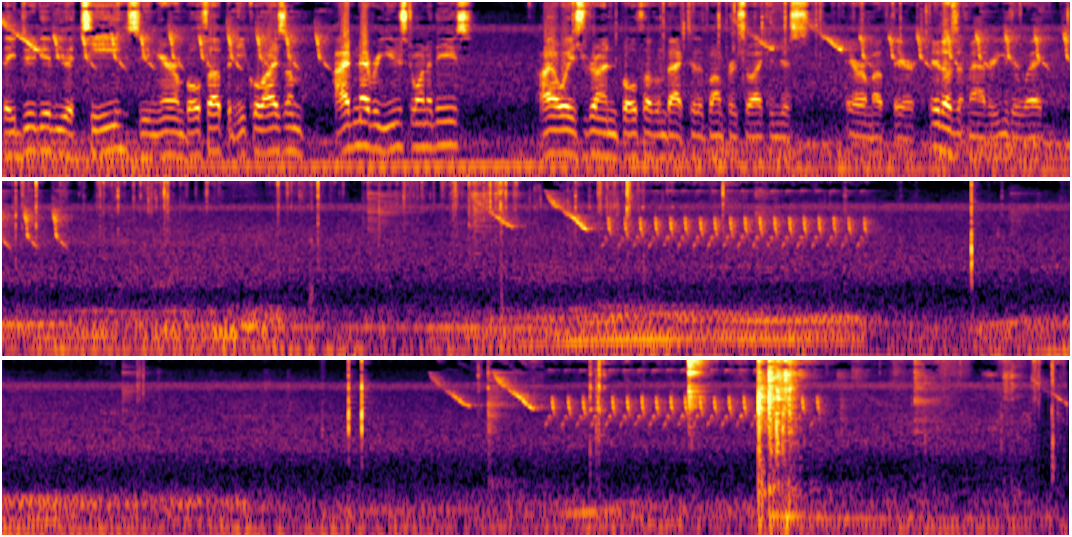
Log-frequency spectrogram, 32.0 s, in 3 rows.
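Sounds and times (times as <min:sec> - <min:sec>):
songbird whistle and trill: 0:00.0 - 0:03.5, 0:07.6 - 0:11.5, 0:15.4 - 0:19.5, 0:25.7 - 0:29.8
low steady rumble: 0:00.0 - 0:32.0.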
